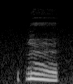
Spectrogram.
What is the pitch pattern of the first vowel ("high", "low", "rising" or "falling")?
falling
